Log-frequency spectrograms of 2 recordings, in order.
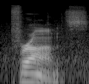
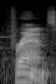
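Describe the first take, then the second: First: It is said in a British accent. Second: It is said in an American accent. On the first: "as a British person, I'd say" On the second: "Americans would say"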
